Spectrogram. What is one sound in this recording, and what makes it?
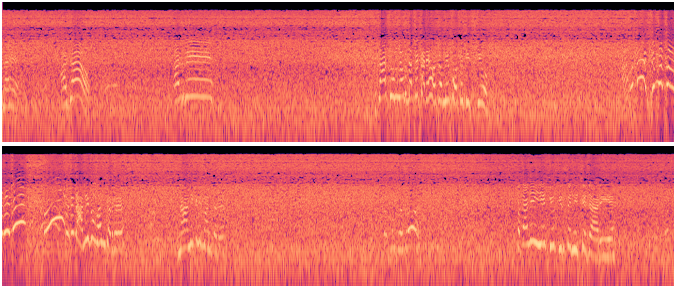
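A waterfall rushes and splashes steadily close by.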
